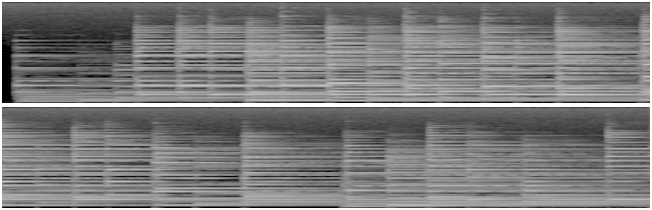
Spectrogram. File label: piano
